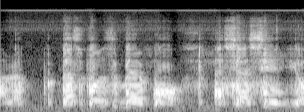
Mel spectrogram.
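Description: Speech only: a voice talking without a break, with a thin, radio-like sound.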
